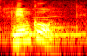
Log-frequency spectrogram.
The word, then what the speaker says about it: Линку: Линку. Ударение на последний слог.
